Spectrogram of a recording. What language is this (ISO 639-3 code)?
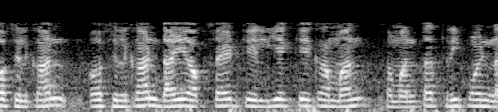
hin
